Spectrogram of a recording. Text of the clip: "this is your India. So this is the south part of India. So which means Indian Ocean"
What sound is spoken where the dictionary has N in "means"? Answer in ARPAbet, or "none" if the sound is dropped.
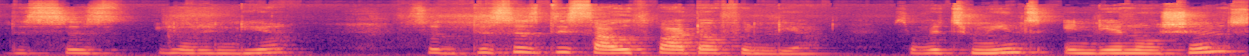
N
